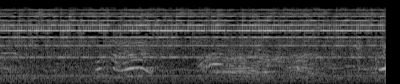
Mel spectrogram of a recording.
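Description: Short shouts from footballers on the pitch, three calls about a second apart, over a steady high-pitched whine of several held tones. The sound cuts off suddenly near the end.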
